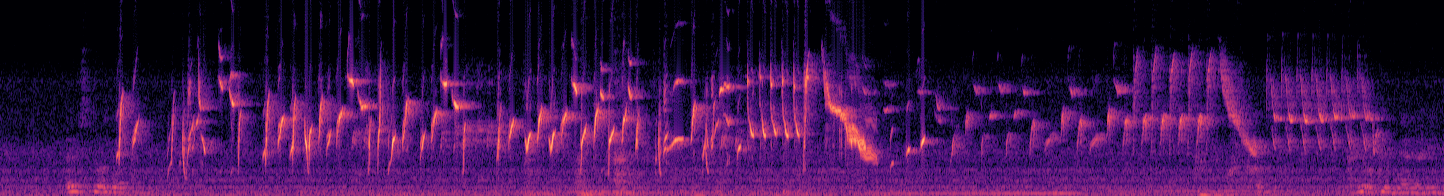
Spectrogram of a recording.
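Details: Caged European goldfinch singing a non-stop song of the Extremadura style from Montijo; a rapid, continuous stream of bright twittering notes, sharp chirps and buzzy trills, dense and high-pitched, with a faint murmur in the background.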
